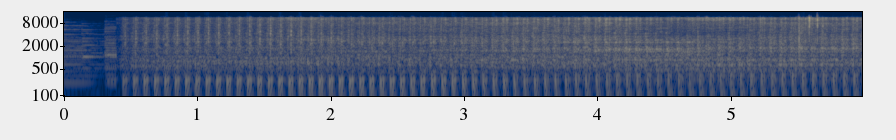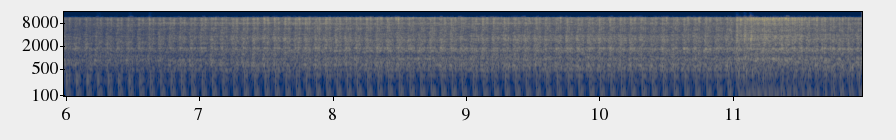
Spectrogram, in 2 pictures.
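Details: 2018 Yamaha Tricker XG250 (the stock cam chain tensioner is automatic): steady single-cylinder idle, about three even beats a second, no tapping or rattle from the top end; runs quiet and healthy.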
